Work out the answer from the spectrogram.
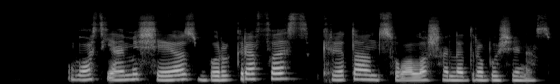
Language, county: Lithuanian, Vilnius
